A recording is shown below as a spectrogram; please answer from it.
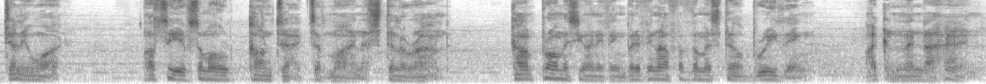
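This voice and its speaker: An actor playing a gruff, cynical veteran mercenary in a video game, gravel-voiced, blunt and grumbling. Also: male voice, low-pitched, moderate pace. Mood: gruff, wry. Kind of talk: cinematic video game acting. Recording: game music underneath.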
